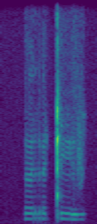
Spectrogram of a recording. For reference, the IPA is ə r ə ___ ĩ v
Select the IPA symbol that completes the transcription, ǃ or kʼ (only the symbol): ǃ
